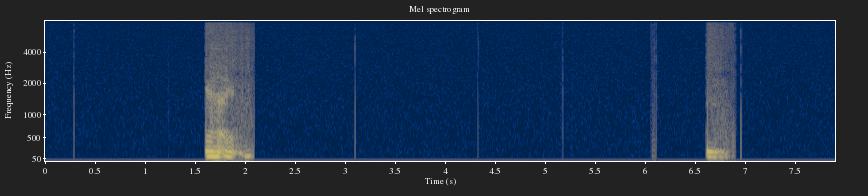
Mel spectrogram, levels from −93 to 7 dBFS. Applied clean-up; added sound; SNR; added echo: none; none; none; none.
